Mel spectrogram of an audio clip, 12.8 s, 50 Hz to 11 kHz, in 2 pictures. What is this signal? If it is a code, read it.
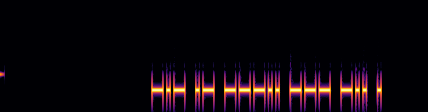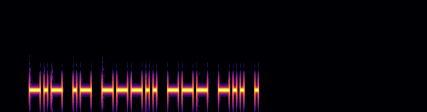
Morse code, heard as a keyed tone, about 22 wpm, 700 Hz. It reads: KA8ODE KA8ODE
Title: USA Call Signs - 6 Characters - Repeated 2x - 22wpm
